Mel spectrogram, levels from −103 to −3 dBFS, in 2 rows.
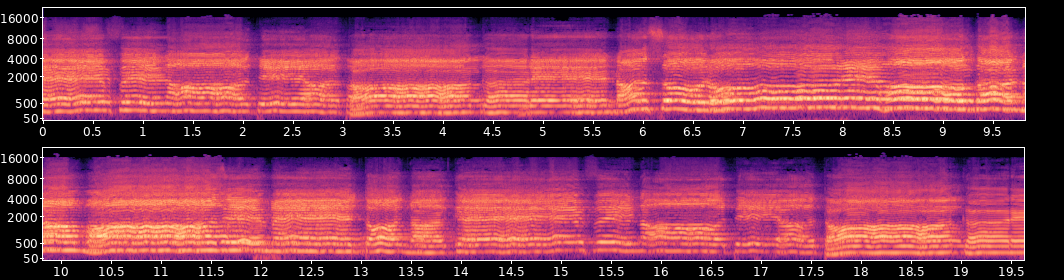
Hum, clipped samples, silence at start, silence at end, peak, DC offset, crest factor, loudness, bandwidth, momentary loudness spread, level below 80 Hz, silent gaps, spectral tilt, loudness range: none; under 0.1%; 0 s; 0 s; 0 dBFS; under 0.1%; 16 dB; -15 LUFS; 17 kHz; 9 LU; -64 dBFS; none; -2.5 dB/octave; 7 LU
